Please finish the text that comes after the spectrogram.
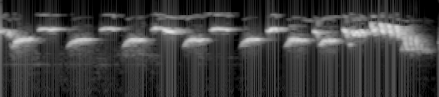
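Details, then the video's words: White-rumped shama singing, offered to get a lazy-singing shama going: steady paired whistles, a higher note followed by a lower slurred one, repeated about twice a second, ending in a louder fluttering flourish. "MURAI BATU MALAS BUNYI"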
